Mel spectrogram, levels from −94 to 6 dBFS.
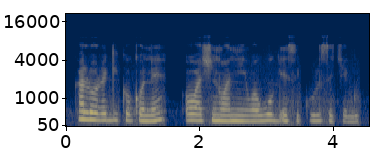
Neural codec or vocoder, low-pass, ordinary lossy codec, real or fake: none; 7.2 kHz; Opus, 32 kbps; real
